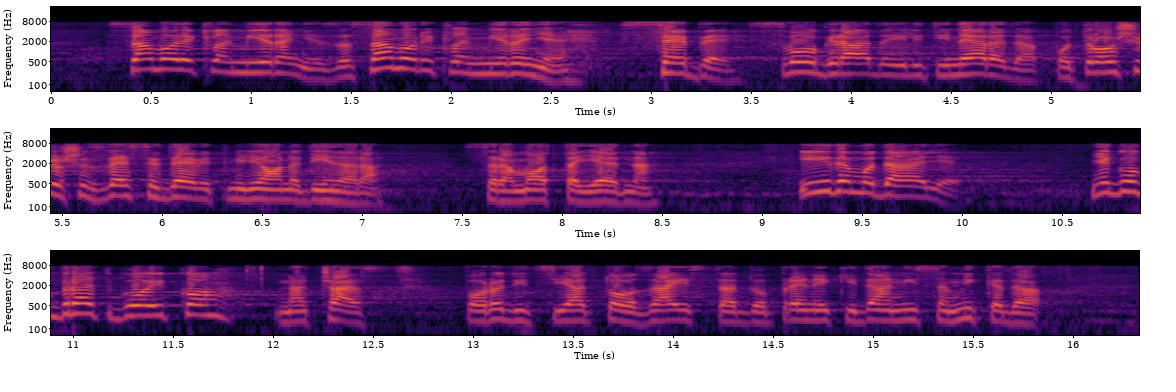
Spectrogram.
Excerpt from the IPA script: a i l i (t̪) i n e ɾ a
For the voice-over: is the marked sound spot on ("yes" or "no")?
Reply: yes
